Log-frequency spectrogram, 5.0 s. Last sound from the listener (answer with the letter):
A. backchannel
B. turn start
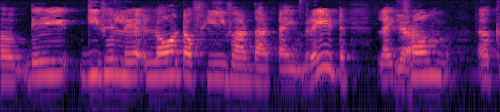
A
